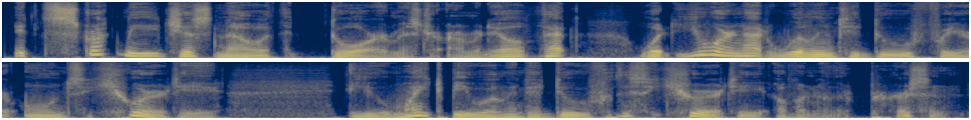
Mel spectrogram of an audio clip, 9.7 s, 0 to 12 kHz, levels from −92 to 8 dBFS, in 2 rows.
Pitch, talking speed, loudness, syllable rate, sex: 105 Hz, 210 wpm, -21 LUFS, 6.0 syllables/s, male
